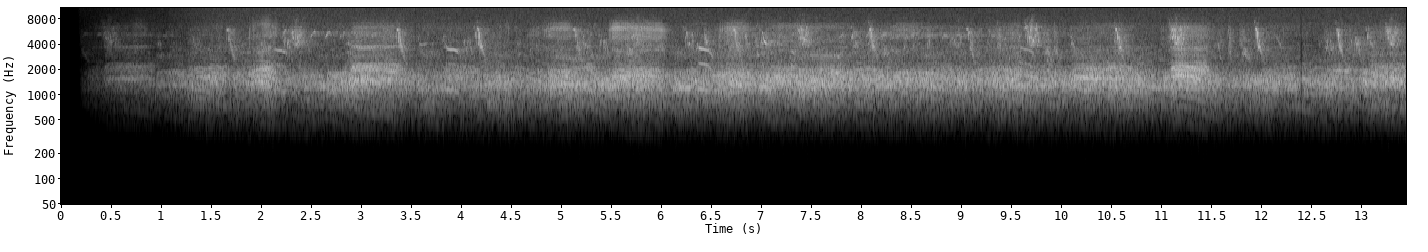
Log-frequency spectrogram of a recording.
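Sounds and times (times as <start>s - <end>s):
flock of rooks crying: 0.2s - 13.4s.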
